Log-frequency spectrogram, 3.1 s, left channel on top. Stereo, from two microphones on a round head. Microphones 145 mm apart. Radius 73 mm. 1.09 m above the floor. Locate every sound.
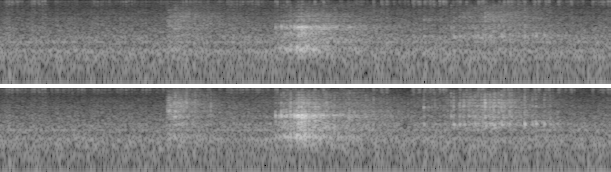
0.8 s a dropped coin: 65° right (ahead or behind), 1.6 m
